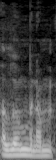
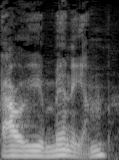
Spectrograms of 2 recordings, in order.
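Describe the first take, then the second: First: It is said the American way, with four syllables. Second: It is said the British way, with five syllables. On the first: "depending on your pronunciation of it" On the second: "the way that British people say things"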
